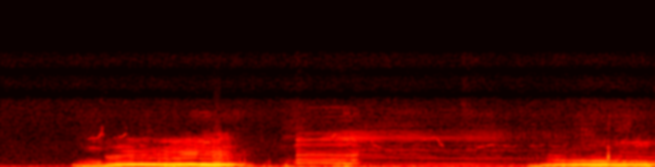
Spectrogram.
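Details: A female cow from a tame group on a road calling the herd: three strong, sustained moos, the middle one fainter and from farther off, the others deep and steady.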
